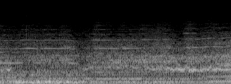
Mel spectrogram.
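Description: Race car in a racing video game braking hard into a corner, a steady loud engine drone with tyre skid noise running throughout, no talk.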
